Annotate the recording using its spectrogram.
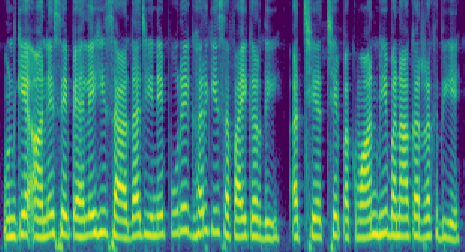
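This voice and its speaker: A woman storyteller reading a scripted moral story at a steady, even pace, recorded on a close microphone in a quiet room. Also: mid-range voice, unhurried, dry recording.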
